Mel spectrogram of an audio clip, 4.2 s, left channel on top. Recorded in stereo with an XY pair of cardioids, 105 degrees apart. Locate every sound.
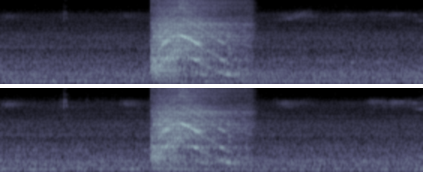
1.5 s sawing: 15° left, 0.7 m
